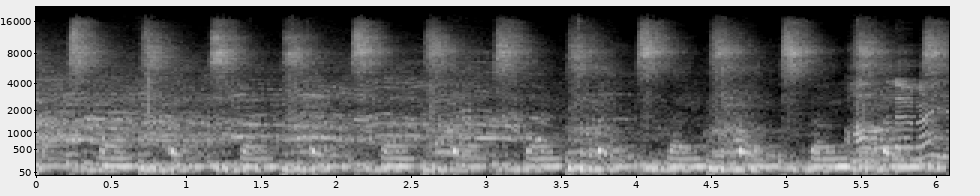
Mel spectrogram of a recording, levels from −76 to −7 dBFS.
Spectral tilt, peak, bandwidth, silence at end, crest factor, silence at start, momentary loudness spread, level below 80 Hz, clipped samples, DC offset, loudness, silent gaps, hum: -4 dB/octave; -8 dBFS; 18.5 kHz; 0 s; 14 dB; 0 s; 3 LU; -46 dBFS; under 0.1%; under 0.1%; -22 LUFS; none; none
